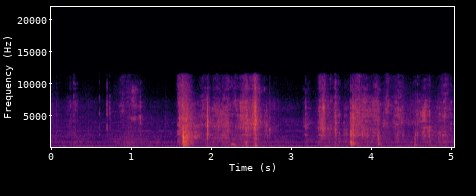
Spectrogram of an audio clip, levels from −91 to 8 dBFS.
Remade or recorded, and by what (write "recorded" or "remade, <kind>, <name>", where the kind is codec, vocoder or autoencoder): recorded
